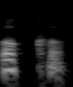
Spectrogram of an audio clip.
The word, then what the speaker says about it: পক্ষ: আমরা কিছুক্ষণ আগেই পড়ে আসছি, উচ্চারণ হবে পক্ষ। কারণ এই প যেটা আছে তার সাথে একটা লুকায়িত অবস্থায় সাইলেন্ট ও আছে, এটা ও এর মতো হয়ে যাবে।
